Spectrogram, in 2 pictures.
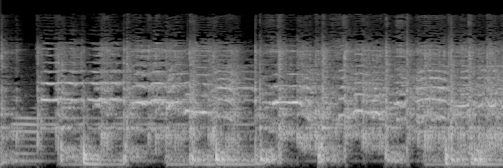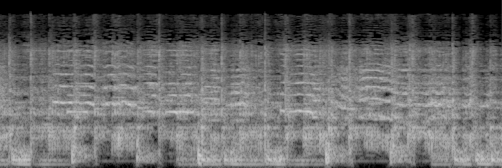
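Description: South Indian traditional ritual music: a reed wind instrument plays a melody over steady rhythmic drumming.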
